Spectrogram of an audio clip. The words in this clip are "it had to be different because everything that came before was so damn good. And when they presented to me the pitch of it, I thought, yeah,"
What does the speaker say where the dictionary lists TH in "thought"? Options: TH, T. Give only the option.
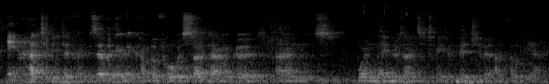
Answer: TH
